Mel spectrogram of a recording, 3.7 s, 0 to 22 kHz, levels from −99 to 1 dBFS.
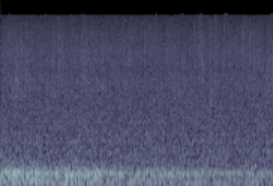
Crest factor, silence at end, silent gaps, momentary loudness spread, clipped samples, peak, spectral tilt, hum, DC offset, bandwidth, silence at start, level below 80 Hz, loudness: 16 dB; 0 s; none; 5 LU; under 0.1%; -22 dBFS; -4 dB/octave; none; under 0.1%; 17 kHz; 0 s; -48 dBFS; -39 LUFS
